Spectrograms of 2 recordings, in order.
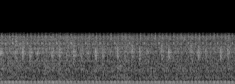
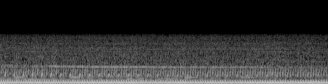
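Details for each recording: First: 2008 MINI Clubman S, turbo 1.6, 6-speed, Magnaflow cat-back exhaust, cold idle, hood open: quick light steady ticking knock over the engine; owner suspects valve tap or something with cam timing, not confirmed. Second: 2008 Mini Cooper Clubman S, turbo 1.6 petrol, 6-speed, stainless MagnaFlow cat-back exhaust, cold start after a week sitting: deep, steady low exhaust burble at even idle, smooth, not raspy, no ticks or misses; normal cold start idle.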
